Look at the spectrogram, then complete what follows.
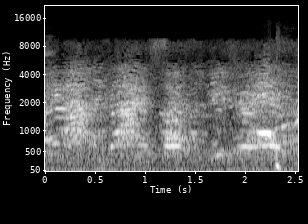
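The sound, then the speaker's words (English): A protest crowd of many voices at an Earth Day demonstration chants and shouts together in rising, rhythmic bursts, roughly three swells of loud collective yelling with no clear words standing out. “You want to hear one more chant?”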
